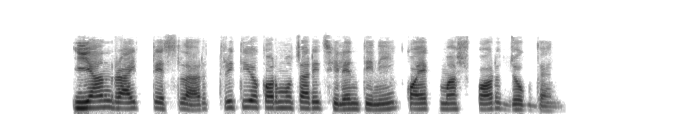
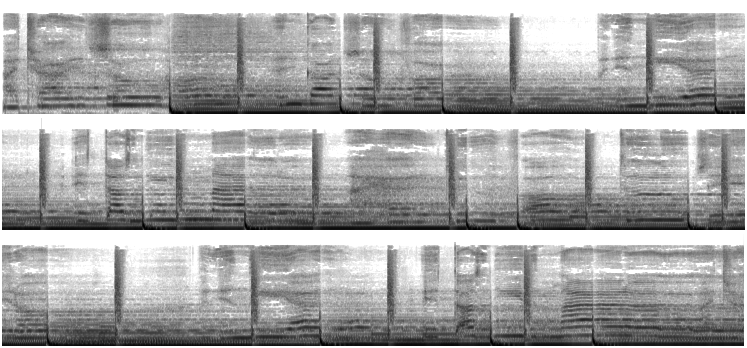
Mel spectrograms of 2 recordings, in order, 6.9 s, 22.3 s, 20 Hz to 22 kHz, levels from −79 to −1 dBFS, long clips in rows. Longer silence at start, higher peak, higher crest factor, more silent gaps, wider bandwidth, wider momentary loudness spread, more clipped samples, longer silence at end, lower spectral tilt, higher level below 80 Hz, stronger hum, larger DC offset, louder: first, 0.7 s vs 0 s; about the same, -2 dBFS vs 0 dBFS; first, 18 dB vs 8 dB; first, 1.42-1.51 s, 2.10-2.17 s, 4.70-4.77 s vs none; second, 7.8 kHz vs 15.5 kHz; first, 9 LU vs 3 LU; neither; first, 1.35 s vs 0 s; about the same, -5.5 dB/octave vs -5 dB/octave; second, -62 dBFS vs -10 dBFS; neither; neither; second, -17 LUFS vs -12 LUFS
